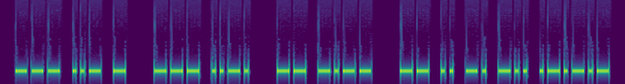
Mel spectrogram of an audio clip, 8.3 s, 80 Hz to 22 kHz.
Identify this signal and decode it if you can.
Morse code, heard as a keyed tone, about 21 wpm, 700 Hz. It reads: OUT OF MY MIND.
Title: Sentences from Top 1000 Words - Review Part 4 - 22wpm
